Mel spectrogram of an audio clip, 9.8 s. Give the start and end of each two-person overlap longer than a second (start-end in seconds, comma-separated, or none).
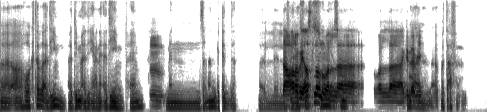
5.6-6.8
